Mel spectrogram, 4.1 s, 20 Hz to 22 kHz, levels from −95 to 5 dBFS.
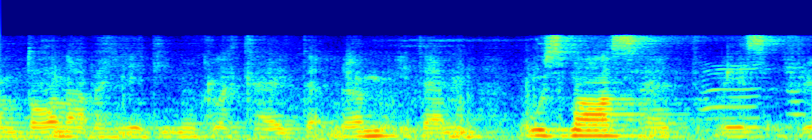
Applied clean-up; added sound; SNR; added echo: none; Train; 14 dB; reverberation time 0.5 s.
